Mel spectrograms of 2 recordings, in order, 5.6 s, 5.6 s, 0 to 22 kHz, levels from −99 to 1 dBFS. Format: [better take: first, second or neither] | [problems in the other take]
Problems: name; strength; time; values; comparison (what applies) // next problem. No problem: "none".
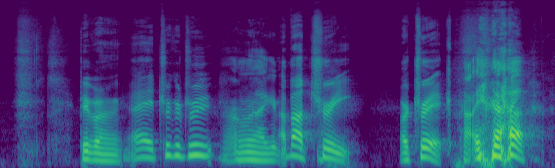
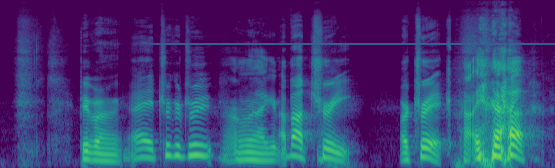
first | high-pitched whine; faint; from 1.5 s on; 8.5 kHz, 35 dB below the speech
